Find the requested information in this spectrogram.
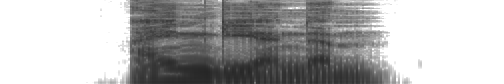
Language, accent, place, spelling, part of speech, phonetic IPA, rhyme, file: German, Germany, Berlin, eingehendem, adjective, [ˈaɪ̯nˌɡeːəndəm], -aɪ̯nɡeːəndəm, De-eingehendem.ogg
- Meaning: strong dative masculine/neuter singular of eingehend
